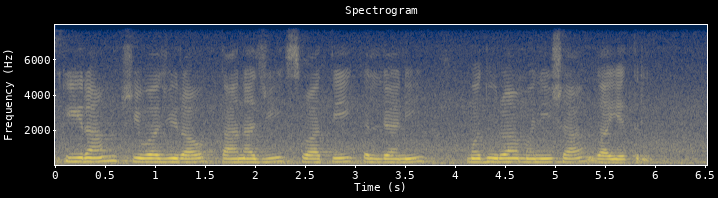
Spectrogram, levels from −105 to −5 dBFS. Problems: constant background noise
